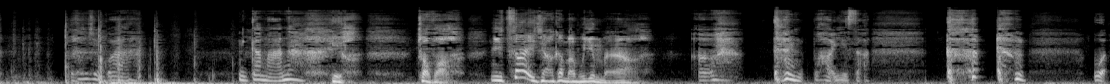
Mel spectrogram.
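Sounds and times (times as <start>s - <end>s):
speech: 0.8s - 1.6s, 2.4s - 11.1s
woman coughing badly: 7.8s - 8.1s, 9.4s - 10.4s.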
